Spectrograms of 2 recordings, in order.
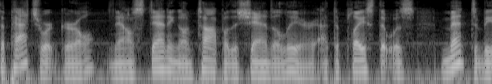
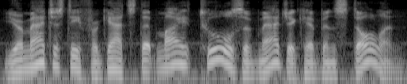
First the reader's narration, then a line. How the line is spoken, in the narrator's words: said the wizard sadly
